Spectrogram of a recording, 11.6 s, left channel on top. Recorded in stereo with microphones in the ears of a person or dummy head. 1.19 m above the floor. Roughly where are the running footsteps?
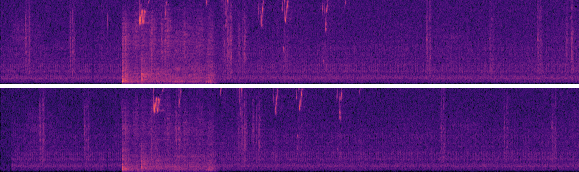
Left.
